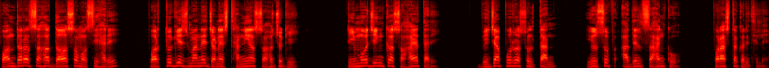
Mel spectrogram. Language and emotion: Odia, neutral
